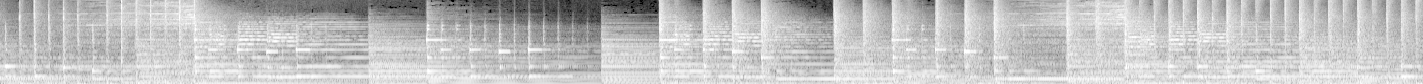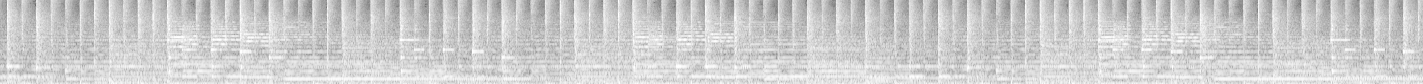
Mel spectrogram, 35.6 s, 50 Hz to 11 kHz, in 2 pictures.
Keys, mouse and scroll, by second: 4.9-32.6 drag, 32.6-35.5 drag.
